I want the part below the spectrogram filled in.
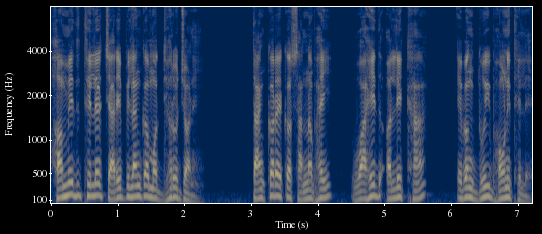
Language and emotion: Odia, neutral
